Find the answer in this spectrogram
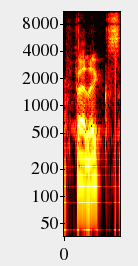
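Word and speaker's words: Félix: Or Felix, apparently is how you pronounce it.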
